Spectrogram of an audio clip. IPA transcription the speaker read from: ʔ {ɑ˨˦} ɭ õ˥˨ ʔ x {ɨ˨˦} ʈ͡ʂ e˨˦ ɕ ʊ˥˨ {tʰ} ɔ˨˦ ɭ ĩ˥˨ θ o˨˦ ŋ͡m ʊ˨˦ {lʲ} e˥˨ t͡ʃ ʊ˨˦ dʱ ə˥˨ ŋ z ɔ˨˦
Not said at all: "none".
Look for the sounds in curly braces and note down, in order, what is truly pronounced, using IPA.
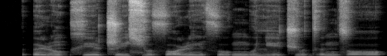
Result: ə˨˦, e˨˦, θ, lʲ

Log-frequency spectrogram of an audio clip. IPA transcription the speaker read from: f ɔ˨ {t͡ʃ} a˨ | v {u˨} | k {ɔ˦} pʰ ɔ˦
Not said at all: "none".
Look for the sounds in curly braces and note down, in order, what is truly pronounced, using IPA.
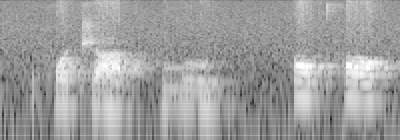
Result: t͡ʃ, u˨, ɔ˦

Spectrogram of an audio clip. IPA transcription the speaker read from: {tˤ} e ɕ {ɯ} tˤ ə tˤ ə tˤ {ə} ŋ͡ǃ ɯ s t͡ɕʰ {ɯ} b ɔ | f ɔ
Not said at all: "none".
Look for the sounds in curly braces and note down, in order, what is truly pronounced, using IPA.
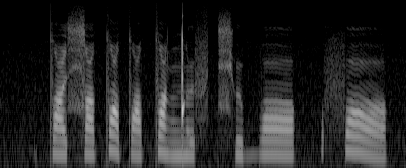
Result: tˤ, ɯ, ə, ɯ

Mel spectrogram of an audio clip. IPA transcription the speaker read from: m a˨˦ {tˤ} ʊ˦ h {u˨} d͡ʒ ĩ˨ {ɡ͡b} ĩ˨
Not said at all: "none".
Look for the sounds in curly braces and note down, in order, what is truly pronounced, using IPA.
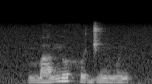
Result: n, ʊ˨, ɡʷ

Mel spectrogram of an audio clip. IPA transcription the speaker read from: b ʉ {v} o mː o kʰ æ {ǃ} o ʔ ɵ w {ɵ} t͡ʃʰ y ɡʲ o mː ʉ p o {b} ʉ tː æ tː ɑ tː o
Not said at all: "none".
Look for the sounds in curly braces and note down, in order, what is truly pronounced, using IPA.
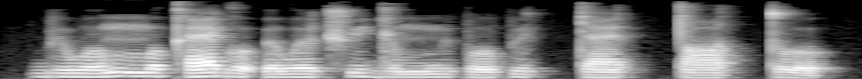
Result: w, ɡ, ɵ, p

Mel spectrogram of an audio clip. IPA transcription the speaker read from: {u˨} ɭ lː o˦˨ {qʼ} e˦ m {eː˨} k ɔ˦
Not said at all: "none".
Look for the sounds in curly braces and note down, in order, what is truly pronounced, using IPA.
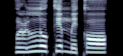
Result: ũ˨, k, e˨

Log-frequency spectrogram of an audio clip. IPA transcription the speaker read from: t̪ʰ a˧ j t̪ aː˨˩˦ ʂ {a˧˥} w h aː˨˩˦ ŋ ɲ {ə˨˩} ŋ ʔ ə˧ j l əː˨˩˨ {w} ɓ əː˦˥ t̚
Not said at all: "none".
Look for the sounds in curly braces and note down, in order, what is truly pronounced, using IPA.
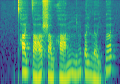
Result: a˨˩, ə˧˥, j

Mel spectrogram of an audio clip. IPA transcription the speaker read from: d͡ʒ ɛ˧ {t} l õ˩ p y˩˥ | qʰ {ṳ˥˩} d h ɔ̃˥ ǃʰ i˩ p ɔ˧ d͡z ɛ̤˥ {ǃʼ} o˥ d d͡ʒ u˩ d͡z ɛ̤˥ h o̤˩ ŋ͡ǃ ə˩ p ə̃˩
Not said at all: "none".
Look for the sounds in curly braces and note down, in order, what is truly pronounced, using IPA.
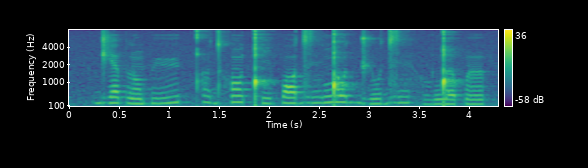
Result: p, ṳ˥˩, ŋ͡ǃ

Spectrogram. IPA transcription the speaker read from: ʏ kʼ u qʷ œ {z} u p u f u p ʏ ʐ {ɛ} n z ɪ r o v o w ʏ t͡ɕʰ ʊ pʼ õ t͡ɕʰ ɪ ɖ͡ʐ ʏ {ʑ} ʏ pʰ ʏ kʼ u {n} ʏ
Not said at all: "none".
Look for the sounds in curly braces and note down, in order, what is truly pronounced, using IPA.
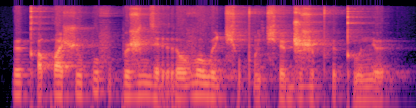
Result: ʃ, ʏ, ʐ, n

